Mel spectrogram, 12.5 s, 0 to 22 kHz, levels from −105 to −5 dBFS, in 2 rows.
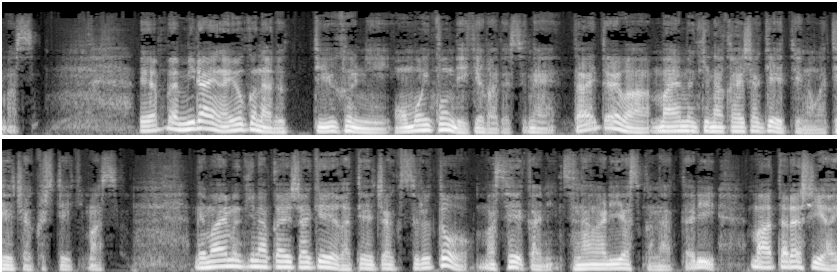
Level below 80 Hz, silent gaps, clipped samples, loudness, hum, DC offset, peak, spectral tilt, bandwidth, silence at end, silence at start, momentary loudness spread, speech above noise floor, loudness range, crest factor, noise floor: -46 dBFS; none; under 0.1%; -16 LUFS; none; under 0.1%; -2 dBFS; -7 dB/octave; 15.5 kHz; 0 s; 0 s; 11 LU; 22 dB; 3 LU; 14 dB; -37 dBFS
